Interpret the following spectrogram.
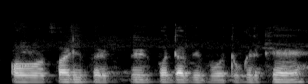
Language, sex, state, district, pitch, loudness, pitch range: Rajasthani, male, Rajasthan, Nagaur, 105 Hz, -21 LUFS, 105-110 Hz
